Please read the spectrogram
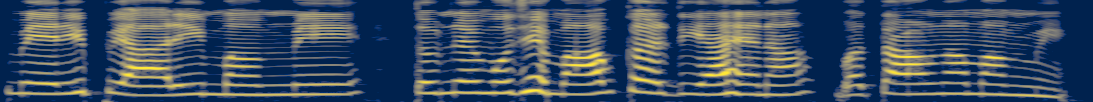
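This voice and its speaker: Young romantic lead, read by a woman, gentle and pleading, dry close sound. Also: high-pitched, steady tone, takes it slowly, no echo, heavily acted. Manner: pleading, soft. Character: sweet young woman, the heroine.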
